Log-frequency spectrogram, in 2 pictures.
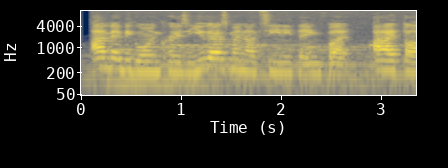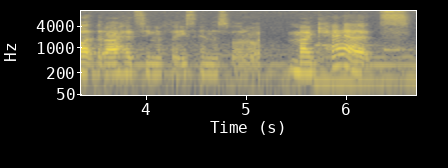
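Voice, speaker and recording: In a rough recording with music in the background, a woman with a mid-range voice chats casually to viewers as a vlogger. She tells spooky personal stories about eerie happenings in a conversational way.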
